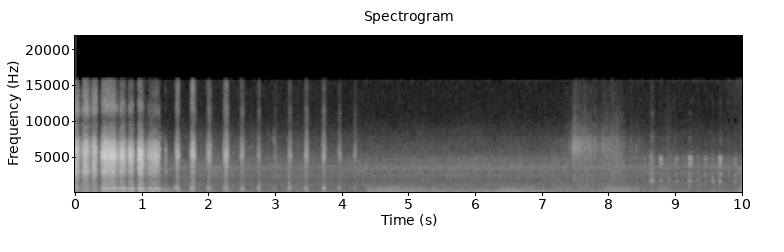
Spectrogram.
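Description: A man's heavy, rapid breathing, about four short breaths a second, fading away over the first four seconds. A low steady tone comes in from about halfway through.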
